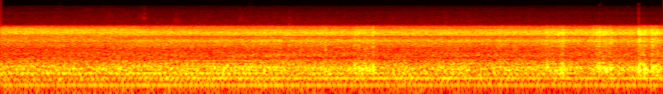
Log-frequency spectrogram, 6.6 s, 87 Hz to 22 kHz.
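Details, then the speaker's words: Ecoflow River 2 Pro inverter near an Icom IC-705, AM mode around 49.53: steady hiss with faint buzzing, present even with powered speakers off, gone when inverter is off; inverter RFI, possibly shifting with heat. "I heard the noise even with the front speakers even with the powered speakers off but as soon as I kill the inverter the noise goes away again"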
